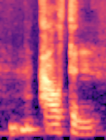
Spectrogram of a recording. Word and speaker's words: Odin: heard you know uh Odin is um you know the D is pronounced more like a th and and there's a a heavier Accent on on the end so it's more more like outon wow and uh like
